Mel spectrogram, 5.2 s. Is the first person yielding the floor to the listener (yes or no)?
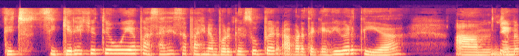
no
